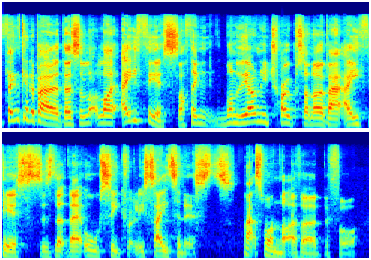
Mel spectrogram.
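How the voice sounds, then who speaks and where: A man chatting on a podcast in an animated, joking way. His pitch swoops about and sits a little high. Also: fast talker, few pauses. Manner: animated, jokey, slips into silly voices. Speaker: podcast co-host. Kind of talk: casual chat.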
